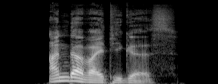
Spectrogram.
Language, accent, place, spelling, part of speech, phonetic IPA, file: German, Germany, Berlin, anderweitiges, adjective, [ˈandɐˌvaɪ̯tɪɡəs], De-anderweitiges.ogg
- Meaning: strong/mixed nominative/accusative neuter singular of anderweitig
